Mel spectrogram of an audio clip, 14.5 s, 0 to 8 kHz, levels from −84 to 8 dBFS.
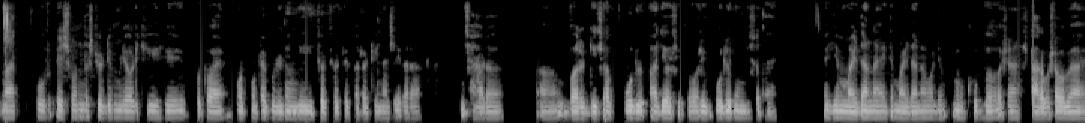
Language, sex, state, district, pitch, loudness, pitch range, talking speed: Marathi, male, Maharashtra, Nagpur, 100 Hz, -26 LUFS, 95-105 Hz, 135 wpm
